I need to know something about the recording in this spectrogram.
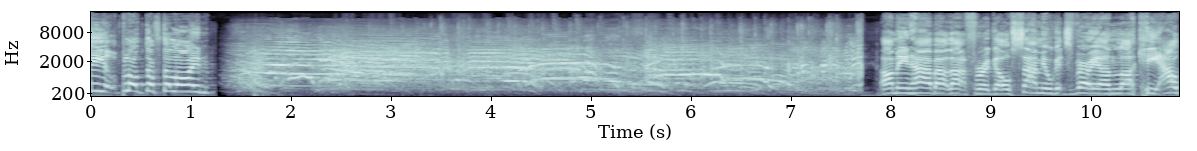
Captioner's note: applause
